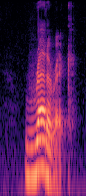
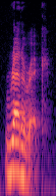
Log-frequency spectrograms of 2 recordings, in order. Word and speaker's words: rhetoric: We have politics, politics, rhetoric, rhetoric, Arabic, Arabic, and lunatic, lunatic. In each of these examples, the stress falls on the first syllable in the word instead of the syllable right before the ik ending.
